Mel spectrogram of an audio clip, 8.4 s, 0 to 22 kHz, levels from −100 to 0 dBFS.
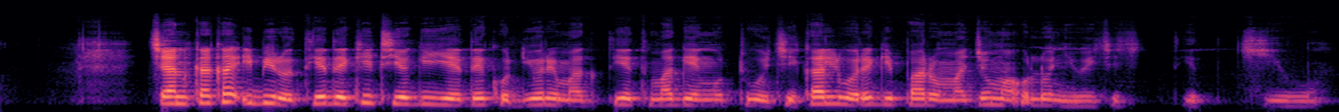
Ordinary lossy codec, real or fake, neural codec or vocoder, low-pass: none; real; none; 14.4 kHz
